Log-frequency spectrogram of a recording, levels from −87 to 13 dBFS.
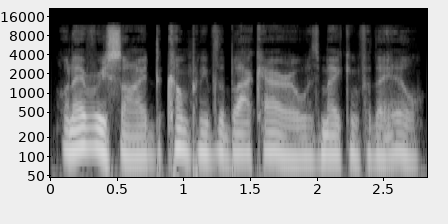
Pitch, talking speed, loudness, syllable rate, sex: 110 Hz, 295 wpm, -17 LUFS, 7.4 syllables/s, male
